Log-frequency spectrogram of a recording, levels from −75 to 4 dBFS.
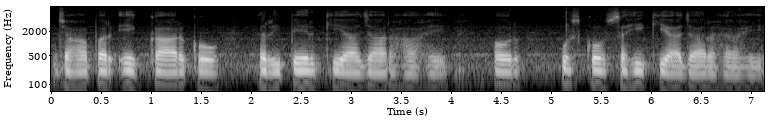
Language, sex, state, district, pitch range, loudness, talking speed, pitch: Hindi, male, Madhya Pradesh, Dhar, 95-105 Hz, -17 LUFS, 145 wpm, 100 Hz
